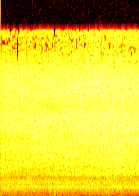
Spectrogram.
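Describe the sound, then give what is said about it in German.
Hot oil sizzles steadily in a pan as a splash of oil is added to meat browned on all sides, a dense crackling hiss that holds at an even loudness the whole time, with no voices over it. “So, jetzt hat es von allen Seiten Farbe. Ich tue noch einen Spritzer Öl dabei”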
